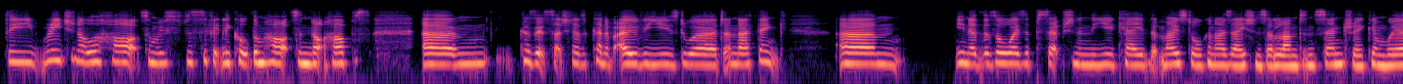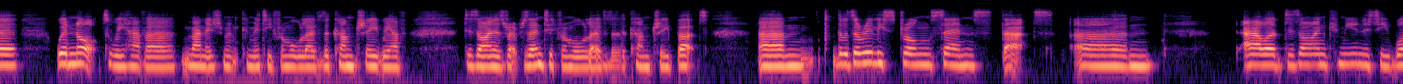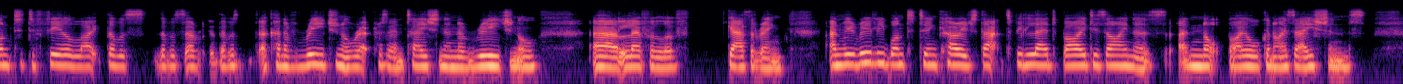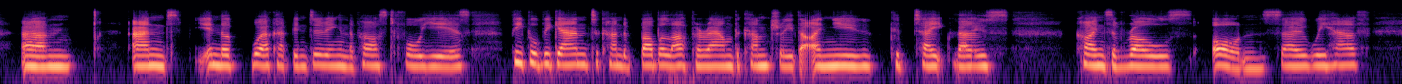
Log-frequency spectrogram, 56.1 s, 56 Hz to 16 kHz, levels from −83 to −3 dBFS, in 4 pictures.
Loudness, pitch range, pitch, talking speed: -22 LUFS, 190-215 Hz, 200 Hz, 160 wpm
